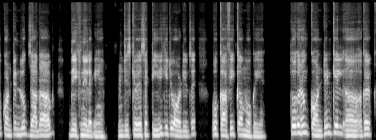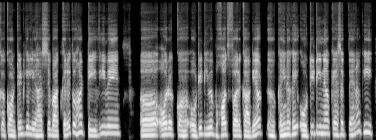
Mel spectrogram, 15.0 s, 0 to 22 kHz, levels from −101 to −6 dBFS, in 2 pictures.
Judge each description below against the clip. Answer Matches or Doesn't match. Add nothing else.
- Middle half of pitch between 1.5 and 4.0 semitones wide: Doesn't match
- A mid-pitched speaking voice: Matches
